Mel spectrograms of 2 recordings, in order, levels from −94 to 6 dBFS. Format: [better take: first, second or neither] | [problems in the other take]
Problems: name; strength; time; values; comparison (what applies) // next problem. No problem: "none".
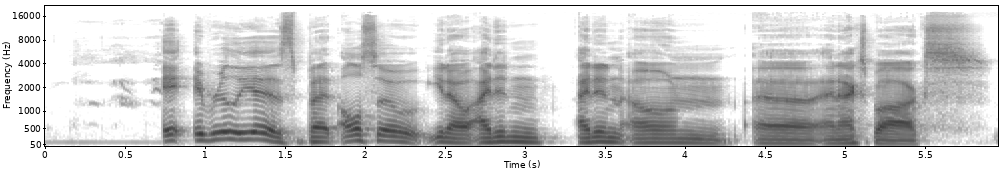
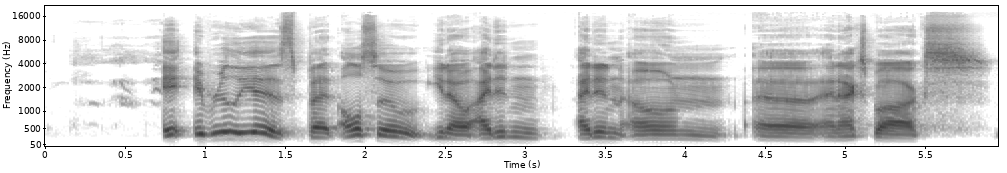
first | thin; somewhat; fading below 300 Hz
